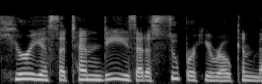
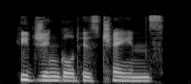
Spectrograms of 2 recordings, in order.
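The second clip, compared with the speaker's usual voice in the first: plain reading voice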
